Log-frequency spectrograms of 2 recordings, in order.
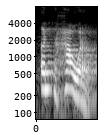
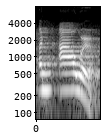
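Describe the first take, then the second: First: The h sound at the start is pronounced. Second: The h sound at the start is silent. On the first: The speaker calls it wrong. "bukan an hour" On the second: The speaker calls it right. "tapi an hour ... Hanya itu is not pronounced"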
